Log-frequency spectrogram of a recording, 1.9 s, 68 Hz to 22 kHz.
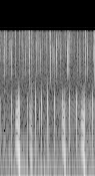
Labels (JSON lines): {"label": "biophony, knock croak", "recorder": "SoundTrap 300"}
